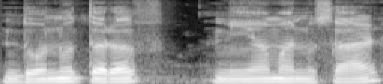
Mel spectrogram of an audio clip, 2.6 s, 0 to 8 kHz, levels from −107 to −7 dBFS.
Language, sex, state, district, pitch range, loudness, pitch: Hindi, male, Bihar, Patna, 100-115 Hz, -13 LUFS, 105 Hz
